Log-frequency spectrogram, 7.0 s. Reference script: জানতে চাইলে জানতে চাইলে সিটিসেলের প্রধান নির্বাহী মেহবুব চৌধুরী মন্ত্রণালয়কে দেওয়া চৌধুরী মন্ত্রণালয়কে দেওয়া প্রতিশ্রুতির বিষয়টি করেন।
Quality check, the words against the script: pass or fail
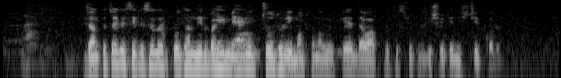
fail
